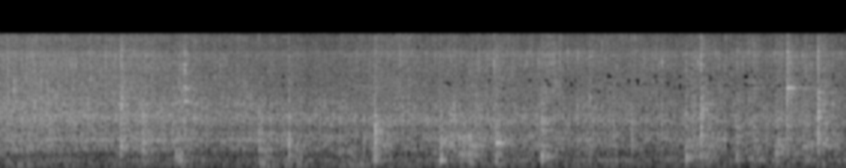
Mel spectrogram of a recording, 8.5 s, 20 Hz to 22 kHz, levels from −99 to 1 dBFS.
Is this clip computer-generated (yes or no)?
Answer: no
